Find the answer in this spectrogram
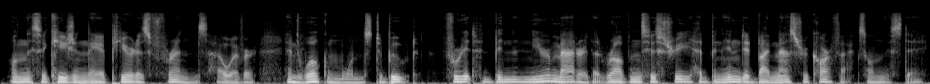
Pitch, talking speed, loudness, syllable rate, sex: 100 Hz, 200 wpm, -18 LUFS, 5.5 syllables/s, male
